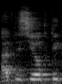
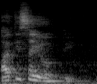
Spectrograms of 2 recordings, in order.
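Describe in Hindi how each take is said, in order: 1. 'sh' ध्वनि आधी कटी है, उसके स्वर के बिना। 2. 'sh' ध्वनि पूरी है, उसके स्वर के साथ। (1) "इस सा को क्या कर देते हैं, आधा कर देते हैं" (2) "जबकि ये पूरा क्या होता है"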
